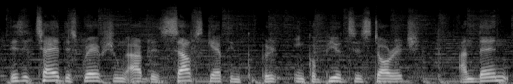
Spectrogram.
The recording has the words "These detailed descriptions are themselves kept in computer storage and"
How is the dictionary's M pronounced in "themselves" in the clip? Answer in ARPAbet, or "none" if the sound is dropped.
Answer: none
